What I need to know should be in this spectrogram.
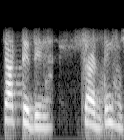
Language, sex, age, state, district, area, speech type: Bengali, female, 45-60, West Bengal, Purba Bardhaman, rural, conversation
